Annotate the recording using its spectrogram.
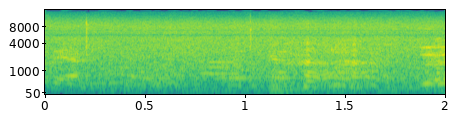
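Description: Indistinct voices over a steady rush of running water.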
